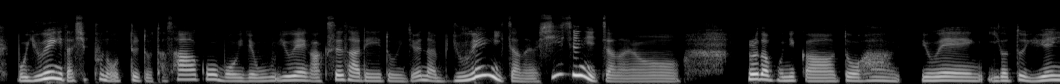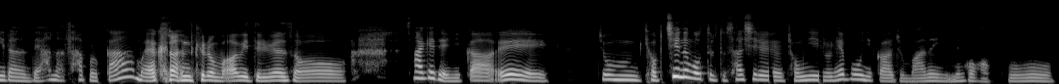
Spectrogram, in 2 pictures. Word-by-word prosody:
뭐 170 0 -1
유행이다 250 - +5
싶은 220 +2 -6
옷들도 165 -4 -6
다 155 - -16
사고 230 +3 0
뭐 160 -4 -3
이제 155 +1 -5
우 160 +3 -6
유행 190 -1 +1
액세서리도 160 -3 -2
이제 145 +5 -8
맨날 175 -7 -3
유행이 320 - +6
있잖아요. 135 -7 -7
시즌이 425 - +5
있잖아요. 140 -2 -8 0.7
그러다 240 -2 +7
보니까 160 -5 -3
또 170 -3 -1
아 170 -1 -6 0.3
유행 175 -1 +1
'이것도 175 +3 -2
유행이라는 180 -1 0
데 155 - -6
하나 205 +2 -6
사 215 - -11
볼까?' 275 - -3
뭐 210 -9 0
약간 195 +2 +5
그런 190 -1 +2
마음이 180 +2 +2
들면서 160 -3 -1 0.6
사게 290 -1 +1
되니까 150 - -2
예 190 -8 +3 0.5
좀 215 -4 +1
겹치는 325 - +5
것들도 225 -8 -1
사실 225 +1 -3 0.2
정리를 185 0 -2
해 230 - 0
보니까 185 -10 -3
좀 145 -1 -13
많이 145 +3 -6
있는 160 +2 -9
것 165 -2 -9
같고 150 +2 -9
175 Hz, 305 characters per minute, -23 LUFS, 155-215 Hz, 0.7 s, 그러다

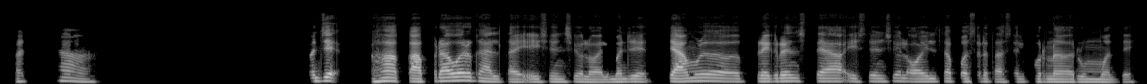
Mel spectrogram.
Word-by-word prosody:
अच्छा. 135 -1 -6 2.1
म्हणजे 165 +2 +4 0.4
हां, 155 +3 +5
कापरावर 155 +7 +5
घालताय 130 -6 -1 0.2
इसेंशियल 125 0 -3
ऑइल. 115 0 -1
म्हणजे 130 +1 0 0.2
त्यामुळे 145 +3 +5
अ, 140 -3 +1 0.2
फ्रॅग्रन्स 145 +1 +1
त्या 140 -1 +2
इसेंशियल 140 +2 -5
ऑइलचा 135 +1 -1
पसरत 135 -1 -4
असेल 120 +1 -6
पूर्ण 125 -1 -2 0.2
रूममध्ये? 115 -2 -4
135 Hz, 95 wpm, -24 LUFS, 125-145 Hz, 2.1 s, हां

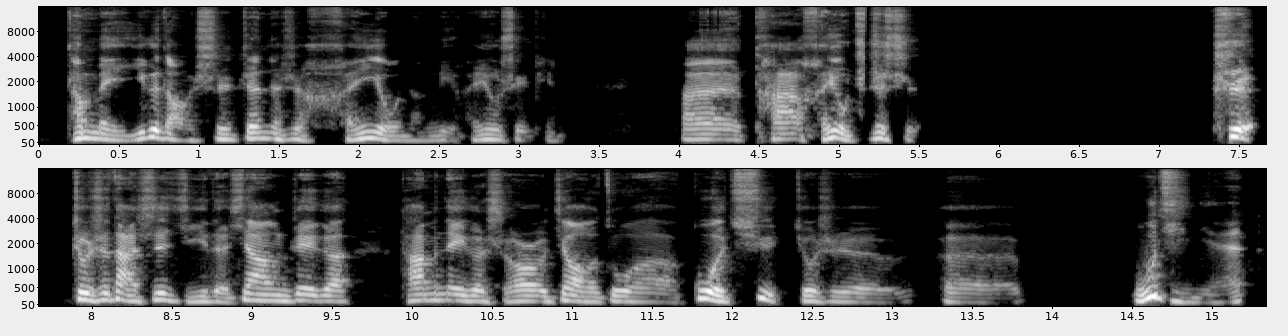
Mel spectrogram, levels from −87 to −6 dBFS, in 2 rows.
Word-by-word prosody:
他 160 - +2
每 145 -7 0
一 125 +8 -4
个 195 - +7
导 130 - -3
师 135 +7 -3
真 160 +5 0
的 150 -3 -3
是 140 0 -6
很 120 - -5
有 145 -9 0
能 105 0 -17
力、 115 -3 -16
很 125 - -9
有 135 -1 -3
水 125 0 -10
平， 105 -1 -26 0.7
呃， 135 -1 -3
他 145 +4 -3
很 - - -1
有 - - +3
知 160 +1 -2
识。 - - -5 1.8
是， 450 +4 +8 0.2
就 185 -2 +6
是 175 +3 +1
大 150 - +3
师 170 +5 0
级 135 -2 -6
的。 130 -3 -4
像 155 +3 +1
这 160 -1 +1
个 140 -2 -2 0.3
他 160 +2 +1
们 165 0 -5
那 160 -2 0
个 145 -1 -1
时 125 0 -8
候 145 0 +1
叫 135 -2 -1
做 125 -4 -5
过 200 -9 +7
去， 160 - -1
就 145 -1 -1
是， 125 -2 -9 0.4
呃， 120 -2 -12 0.9
5 - - +9
几 135 - -1
年， 110 -1 -9
140 Hz, 190 characters per minute, -21 LUFS, 120-155 Hz, 1.8 s, 5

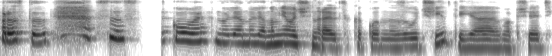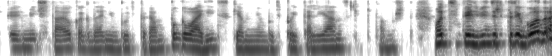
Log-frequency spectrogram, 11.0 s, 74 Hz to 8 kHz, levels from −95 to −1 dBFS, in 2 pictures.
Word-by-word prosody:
просто 250 -2 +2 0.5
с - - -13
с 310 0 0 0.2
такого 265 -2 -1
нуля 225 -2 -5
нуля. 220 -2 -5
Но 200 - -2
мне 220 0 -1
очень 205 -2 -3
нравится, 155 -1 -3
как 160 -1 -14
он 155 -1 -8
звучит, 165 +10 -7
и 155 - -5
я 150 -1 -5
вообще 145 +2 -9
теперь 150 0 -10
мечтаю 150 -1 -6
когда-нибудь 135 -1 -9
прям 135 +1 -8
поговорить 150 -2 0
с - - -12
кем-нибудь 135 -1 -7
по-итальянски, 145 +2 -6
потому 145 0 -12
что 135 -3 -14 0.2
вот 220 0 +8
теперь, 220 -1 +8
видишь, 215 +1 +4
3 230 +1 +9
года 255 +6 +12
155 Hz, 170 wpm, -26 LUFS, 145-220 Hz, 0.5 s, года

